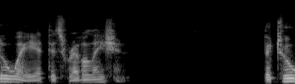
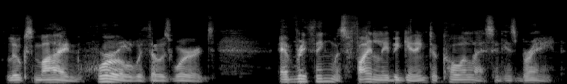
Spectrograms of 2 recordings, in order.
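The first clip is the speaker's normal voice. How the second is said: plain reading voice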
